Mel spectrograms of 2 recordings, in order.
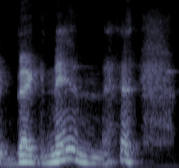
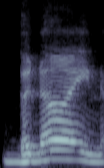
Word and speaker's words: benign: what does that say it again kind yes benign or as my aunt in indiana used to say beg nin b-e-g-n-i right benign or enlightened despot yes he was a i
